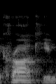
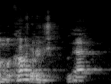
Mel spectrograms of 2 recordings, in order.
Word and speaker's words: McConkey: I keep wanting to say Cronky, but I'm getting the name wrong. He good too. Oh, McConkey.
